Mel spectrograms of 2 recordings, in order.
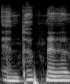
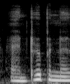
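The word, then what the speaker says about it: entrepreneur: तो देखो फ्रेंड्स एंथरप्रेन्यर होता है ये एंथरप्रेनर एंटरप्रेन्योर नहीं होता है एंथरप्रेन्यर तो इसे इस तरीके से प्रोनाउंस करें तो वो जो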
